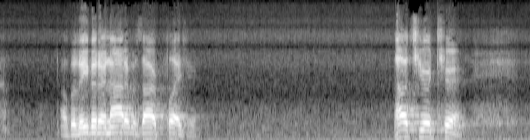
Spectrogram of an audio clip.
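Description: A young man speaks urgently.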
